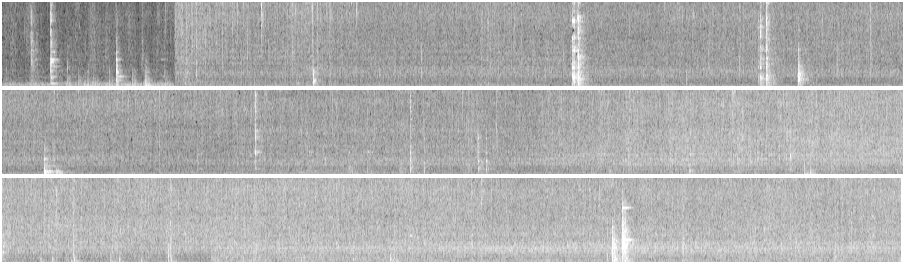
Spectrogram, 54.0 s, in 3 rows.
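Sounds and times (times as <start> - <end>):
vegetables sizzling in oil: 0.0 - 54.0
wooden spatula knocking on pan: 18.9 - 19.4.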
